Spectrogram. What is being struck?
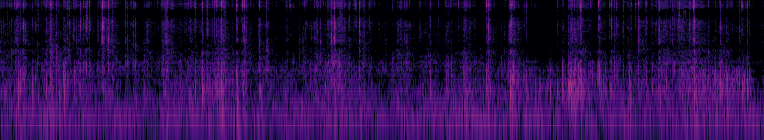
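Sequin-covered fabric cushion.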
